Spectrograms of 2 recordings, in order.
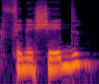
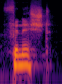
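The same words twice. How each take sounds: First: The ending adds an extra 'id' syllable. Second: The ending is a short t sound. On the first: The speaker calls it wrong. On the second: The speaker calls it right.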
